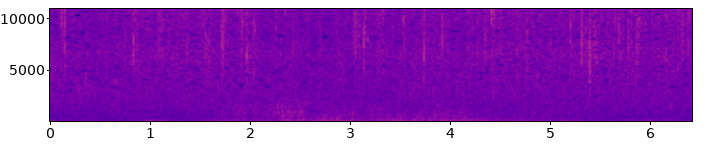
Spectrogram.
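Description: Steady heavy rainfall with rolling thunder, a dense constant downpour hiss and a low rumble swelling in the middle, no voices.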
